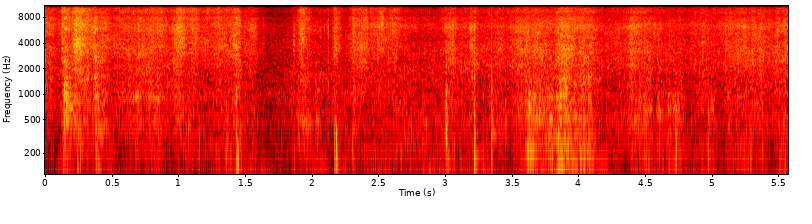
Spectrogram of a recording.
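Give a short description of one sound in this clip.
Tyres crunch over dry leaves and stones on a trail.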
